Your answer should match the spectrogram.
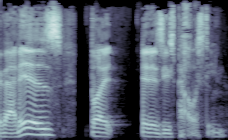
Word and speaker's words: East Palestine: Uh, I do have to shout out chat right now very quickly, who is uh, calling me out for mispronouncing Palestine. – Yeah, that's right. Yeah. I wasn't going to say anything, but yeah, he, the person in the chat is absolutely right. It's East Palestine.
